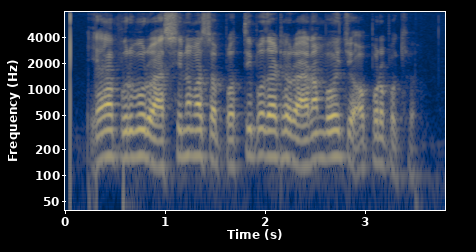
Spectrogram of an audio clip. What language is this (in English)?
Odia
